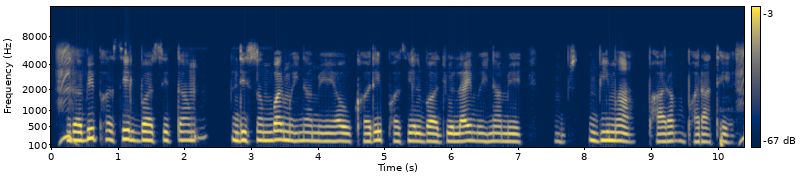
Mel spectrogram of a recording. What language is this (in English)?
Chhattisgarhi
